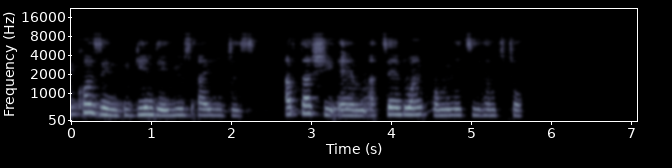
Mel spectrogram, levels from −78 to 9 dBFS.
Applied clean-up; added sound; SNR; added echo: neural mask model DeepFilterNet 3.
